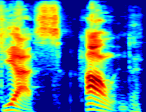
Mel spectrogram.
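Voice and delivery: loud, drawn-out mock exasperation; imitated emphatic answer. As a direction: mimic an impatient teammate, stretching the words. Retelling a frustrated teammate's answer.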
